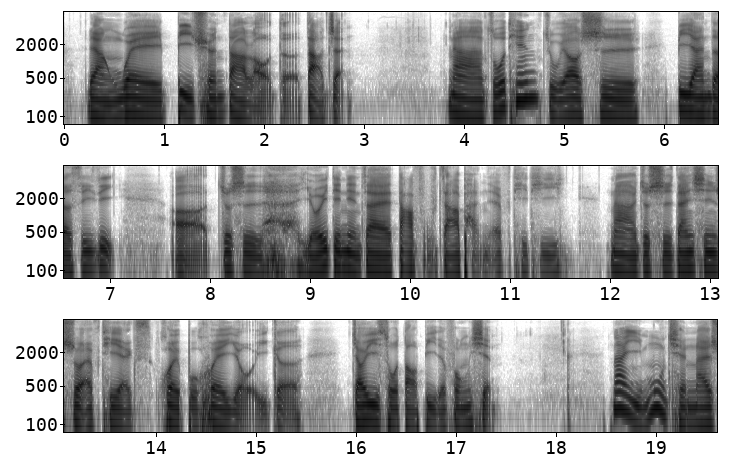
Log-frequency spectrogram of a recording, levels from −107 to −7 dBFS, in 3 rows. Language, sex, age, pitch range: Chinese, male, 20-39, 100-115 Hz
